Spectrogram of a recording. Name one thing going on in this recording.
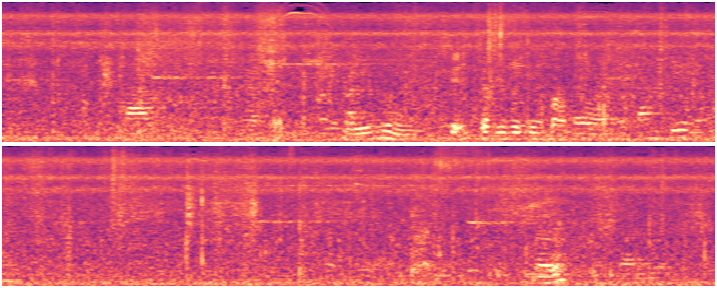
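Young monkeys squeak and chatter nearby.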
